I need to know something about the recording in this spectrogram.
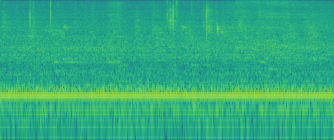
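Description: A steady machine hum holding one constant low pitch, with a hiss behind it.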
